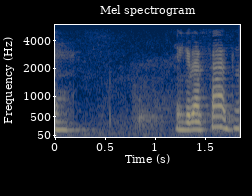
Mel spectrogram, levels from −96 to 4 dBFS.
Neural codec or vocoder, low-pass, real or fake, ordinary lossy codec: codec, 16 kHz in and 24 kHz out, 2.2 kbps, FireRedTTS-2 codec; 5.4 kHz; fake; none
